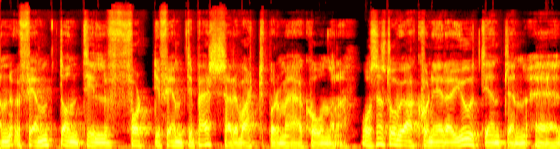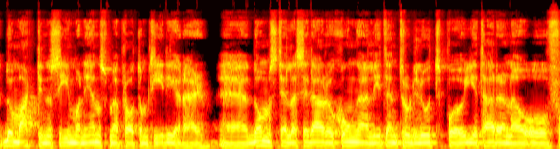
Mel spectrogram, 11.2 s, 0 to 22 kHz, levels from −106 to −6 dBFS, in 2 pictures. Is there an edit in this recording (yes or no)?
no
